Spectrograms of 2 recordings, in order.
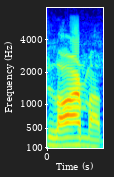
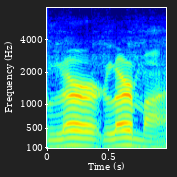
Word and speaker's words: Lerma: I said Larma before, but it's a Lerma. I think it's how you say it.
